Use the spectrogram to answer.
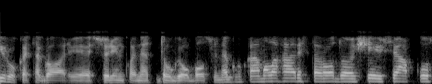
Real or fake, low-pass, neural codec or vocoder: real; 10.8 kHz; none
